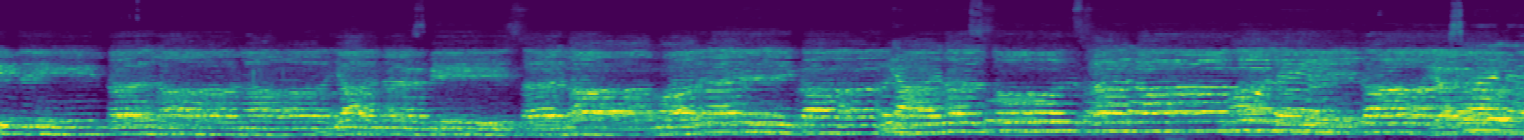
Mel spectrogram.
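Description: A group of men chanting a devotional recitation together in one continuous, melodic chant.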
